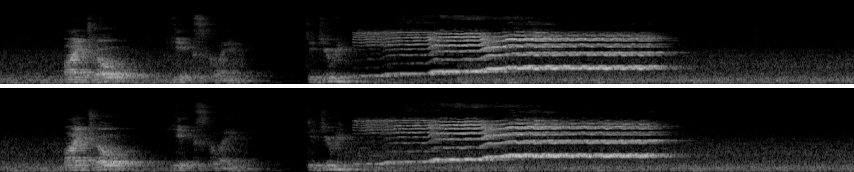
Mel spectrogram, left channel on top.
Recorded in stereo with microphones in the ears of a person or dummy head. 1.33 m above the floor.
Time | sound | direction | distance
0.6 | a man speaking | 45° left (ahead or behind) | 2 m
3.5 | singing | 10° left (ahead or behind) | 1.5 m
